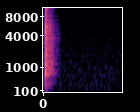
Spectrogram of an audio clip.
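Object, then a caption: Espresso machine panel, plastic. A single short tap on the plastic panel of a Meraki espresso machine, the section carrying the tag rather than the aluminum tower. It gives a dry, bright click with no low end that dies away within about a tenth of a second, leaving silence.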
